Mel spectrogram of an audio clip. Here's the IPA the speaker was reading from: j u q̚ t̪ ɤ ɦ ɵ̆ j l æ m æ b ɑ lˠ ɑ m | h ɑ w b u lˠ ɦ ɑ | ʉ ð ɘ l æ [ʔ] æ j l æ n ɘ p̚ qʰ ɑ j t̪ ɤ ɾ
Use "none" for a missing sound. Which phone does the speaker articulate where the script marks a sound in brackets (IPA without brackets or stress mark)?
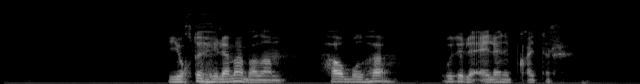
ʔ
